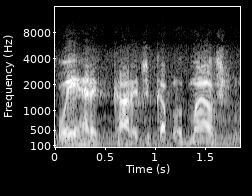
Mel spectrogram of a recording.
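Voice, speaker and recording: An actor playing a troubled, wry, affectionate husband in a 1940s radio drama, hesitant and self-mocking. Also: male voice, sits low, rapid-fire, natural voice. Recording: noisy, humming 1940s radio broadcast.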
